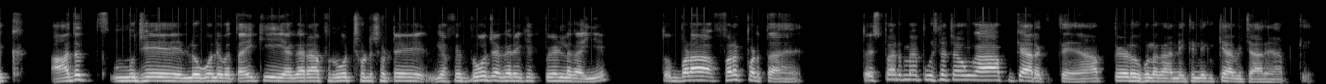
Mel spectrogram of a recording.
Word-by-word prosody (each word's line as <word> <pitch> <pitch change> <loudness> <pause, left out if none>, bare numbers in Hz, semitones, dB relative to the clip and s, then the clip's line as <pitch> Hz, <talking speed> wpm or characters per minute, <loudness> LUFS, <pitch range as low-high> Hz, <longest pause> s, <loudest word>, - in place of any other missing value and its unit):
एक 160 +1 -7 0.5
आदत 220 +5 +1 0.3
मुझे 165 -1 +3
लोगों 155 +1 +4
ने 160 - +4
बताई 155 +1 0
कि 170 -2 +2
अगर 155 +1 +2
आप 160 0 0
रोज़ 165 +2 0
छोटे-छोटे 165 0 -3 0.4
या 155 - -1
फिर 160 +2 -3
रोज़ 185 +3 +1
अगर 170 -1 +2
एक-एक 165 0 -5
पेड़ 165 0 +1
लगाइए, 150 +4 0 0.5
तो - - -5
बड़ा 185 +3 +5
फ़र्क 210 +2 +1
पड़ता 170 -8 -1
है, 130 - -10 0.6
तो - - -3
इस - - -6
पर 225 -1 -2
मैं 220 - -5
पूछना 215 0 -3
चाहूँगा, 210 -1 -1
आप 195 0 -1
क्या 180 -3 +4
रखते 150 -2 -5
हैं? 130 - -5
आप 145 +2 -5
पेड़ों 170 -2 +3
को 155 - 0
लगाने 145 -2 -1
के 150 +2 -5
लिए 145 -1 -1
क्या 150 +2 0
विचार 125 +1 -4
हैं 120 - -8
आपके? 120 -2 -16
165 Hz, 195 wpm, -18 LUFS, 150-180 Hz, 0.6 s, बड़ा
